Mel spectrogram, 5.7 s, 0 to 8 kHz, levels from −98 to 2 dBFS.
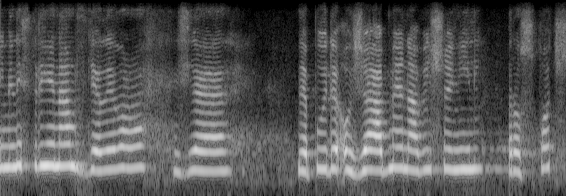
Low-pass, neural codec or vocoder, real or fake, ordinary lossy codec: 7.2 kHz; codec, 24 kHz, 0.9 kbps, WavTokenizer, medium speech release version 2; fake; Opus, 16 kbps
